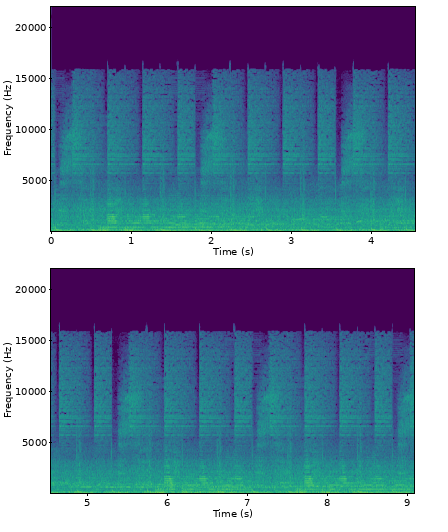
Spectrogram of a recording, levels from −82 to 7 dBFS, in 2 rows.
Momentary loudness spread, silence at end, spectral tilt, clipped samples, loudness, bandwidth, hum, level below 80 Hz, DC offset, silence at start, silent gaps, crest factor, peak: 3 LU; 0 s; -4 dB/octave; under 0.1%; -17 LUFS; 17 kHz; none; -26 dBFS; under 0.1%; 0 s; none; 14 dB; -2 dBFS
